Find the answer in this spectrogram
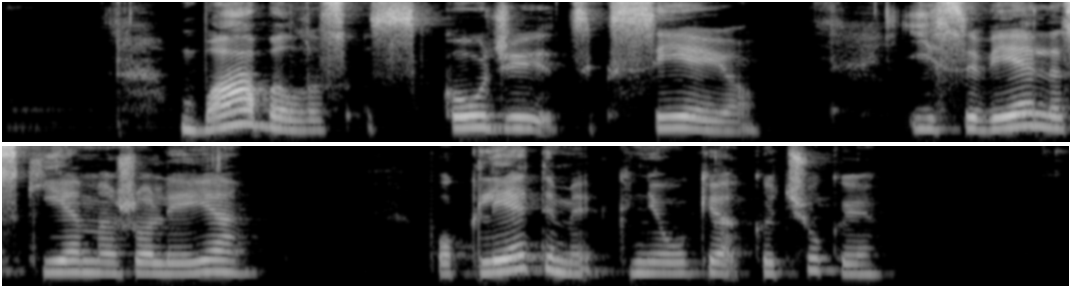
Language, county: Lithuanian, Vilnius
